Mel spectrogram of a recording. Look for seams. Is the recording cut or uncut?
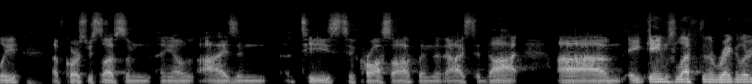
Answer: cut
